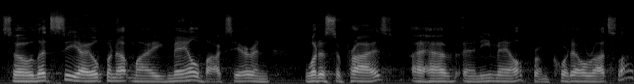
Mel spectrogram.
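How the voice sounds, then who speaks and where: This man has a fairly high pitch and fairly even intonation. He speaks at a moderate pace. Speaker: startup founder giving a product demo; presenter. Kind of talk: live product demo. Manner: halting, many fillers. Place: stage.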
